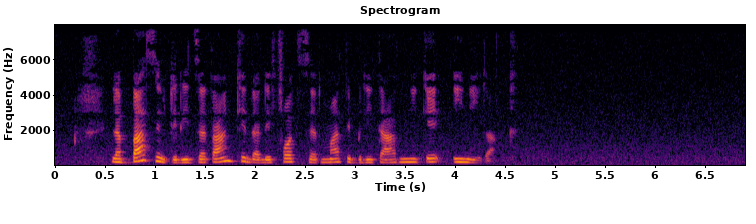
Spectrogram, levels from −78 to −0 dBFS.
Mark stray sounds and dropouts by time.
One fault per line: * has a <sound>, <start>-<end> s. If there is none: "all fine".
all fine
